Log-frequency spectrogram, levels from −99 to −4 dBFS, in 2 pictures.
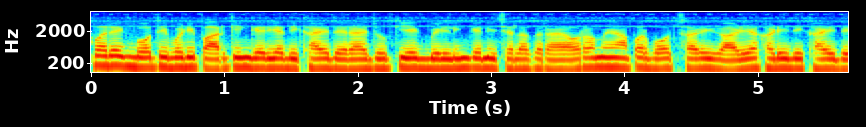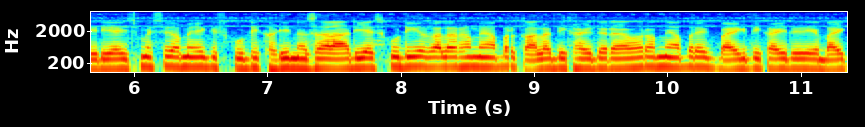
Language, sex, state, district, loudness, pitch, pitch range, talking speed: Hindi, male, Chhattisgarh, Bastar, -17 LUFS, 140 Hz, 135-150 Hz, 320 wpm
